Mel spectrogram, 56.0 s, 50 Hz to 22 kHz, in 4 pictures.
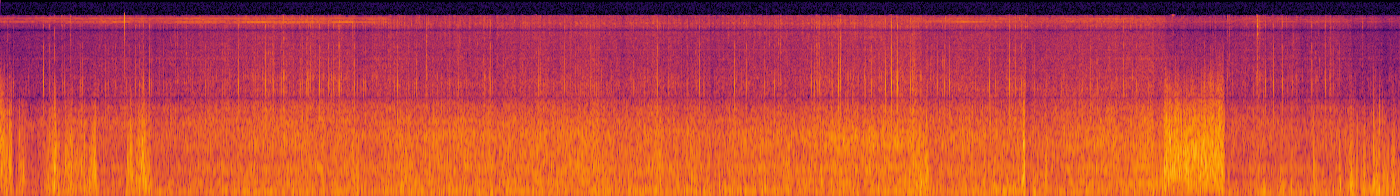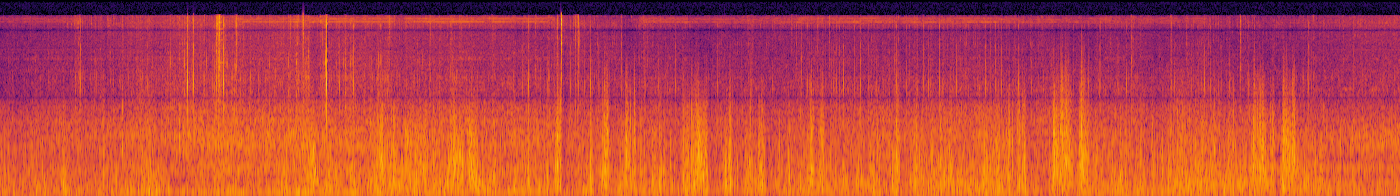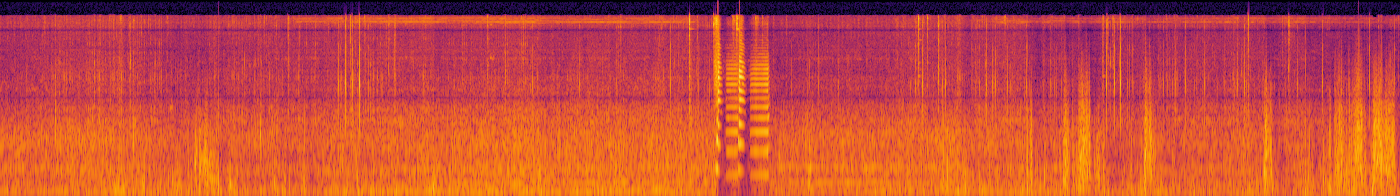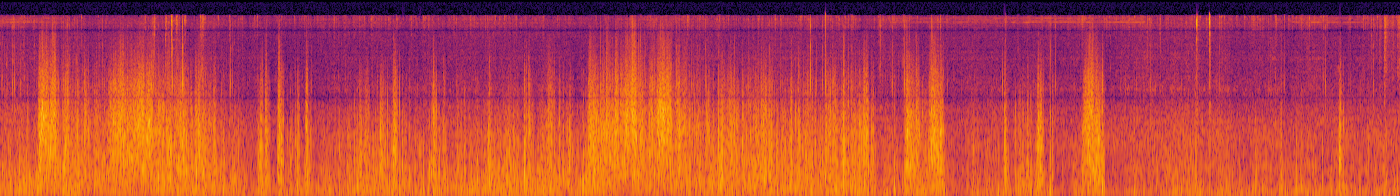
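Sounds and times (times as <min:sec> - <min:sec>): wind buffeting microphone: 0:00.0 - 0:35.1, 0:35.8 - 0:56.0
bicycle rattles and knocks: 0:00.0 - 0:56.0
bicycle tyres rolling on asphalt: 0:00.0 - 0:56.0.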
